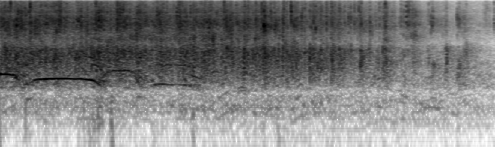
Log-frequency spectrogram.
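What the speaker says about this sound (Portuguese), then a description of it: "vamos dar uma salva de palmas para os novos membros que vieram hoje aqui" Audience applause for new members of a success academy event in São Paulo, a sustained crowd of clapping hands that stays steady, then slowly thins and fades toward the end, heard alone without talk.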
